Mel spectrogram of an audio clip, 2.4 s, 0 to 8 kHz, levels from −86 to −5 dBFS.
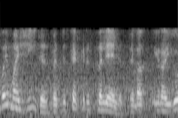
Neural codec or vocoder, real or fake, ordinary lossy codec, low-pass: vocoder, 22.05 kHz, 80 mel bands, Vocos; fake; AAC, 16 kbps; 7.2 kHz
